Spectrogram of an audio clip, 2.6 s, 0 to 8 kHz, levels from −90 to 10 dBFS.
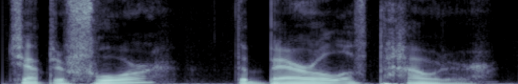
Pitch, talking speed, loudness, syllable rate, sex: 120 Hz, 115 wpm, -17 LUFS, 4.2 syllables/s, male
